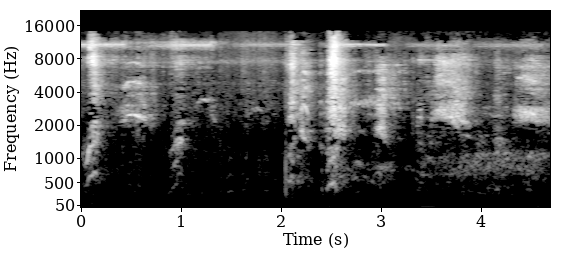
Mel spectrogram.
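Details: Little egret tending four babies at the nest; rasping, hoarse calls with a few rising squeals early, then a loud sharp burst and grating chatter, accompanied by a continuous high whine.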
